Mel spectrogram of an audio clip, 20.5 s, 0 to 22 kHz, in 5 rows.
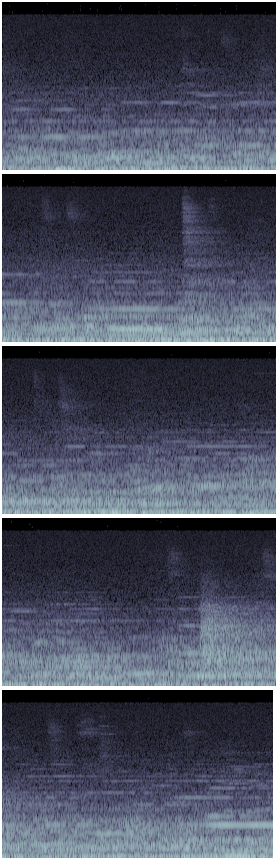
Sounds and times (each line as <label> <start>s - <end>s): voices moving in this vast, reverberant space 0.0s - 20.5s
